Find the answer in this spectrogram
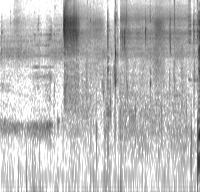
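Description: A man sipping white wine from a glass: a short hiss of breath about a second in, then faint mouth and swallowing clicks.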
